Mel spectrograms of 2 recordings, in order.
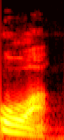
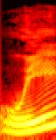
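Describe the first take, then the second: First: "ও আ" glided as o into open aa. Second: "ও এ" glided as o into e. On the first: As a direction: sound out "ও আ", ending on an open aa. ("ও আ", শেষে আ ধ্বনি) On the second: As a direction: sound out "ও এ", ending on an e vowel. ("ও এ", শেষে এ ধ্বনি) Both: Shown as a demonstration. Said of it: "এর জন্য দু রকমের sound হয়".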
